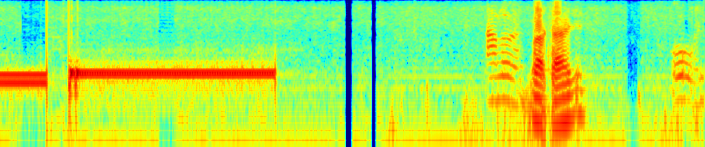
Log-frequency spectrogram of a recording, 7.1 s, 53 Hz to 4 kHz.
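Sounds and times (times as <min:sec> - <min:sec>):
telephone line tone during a call transfer: 0:00.0 - 0:02.8
speech: 0:04.9 - 0:06.0.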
